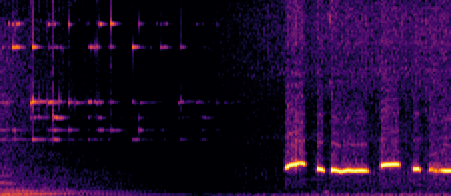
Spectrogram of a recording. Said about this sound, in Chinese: 卷毛狐高兴的直吹口哨，眼睛都笑成了一条缝。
